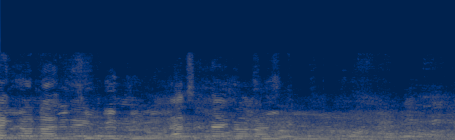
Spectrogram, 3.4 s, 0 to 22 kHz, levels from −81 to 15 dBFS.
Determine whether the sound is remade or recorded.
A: recorded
